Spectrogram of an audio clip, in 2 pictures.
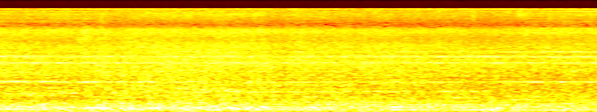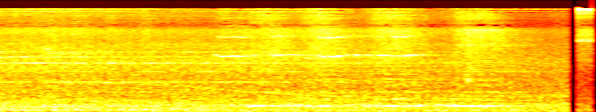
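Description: Queensland Rail electric suburban train moving along the platform: a steady rumble of wheels on rail with a motor hum, and a thin, high wheel squeal over the last few seconds. The sound cuts off suddenly near the end.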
